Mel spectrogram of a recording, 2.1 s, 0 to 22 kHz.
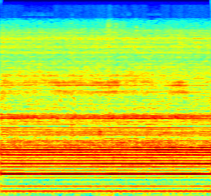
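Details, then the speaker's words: Duramax train-horn air compressor filling the tank (on at 70, off at 100 psi), 10 amp fused: steady even electric hum with buzzy edge, no knocks, running normally. "oh i hear the pump noise pump so so how much pressure does it need to actually actuate the horns why isn't it stopping what's that"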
